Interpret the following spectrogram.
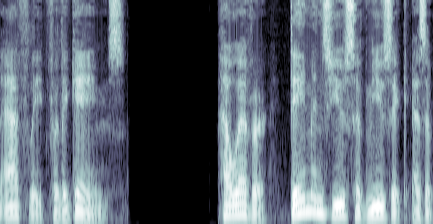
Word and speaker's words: Damon: tutor in music was Damon whose name they say should be pronounced with the first syllable short Aristotle however says that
